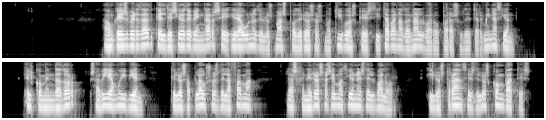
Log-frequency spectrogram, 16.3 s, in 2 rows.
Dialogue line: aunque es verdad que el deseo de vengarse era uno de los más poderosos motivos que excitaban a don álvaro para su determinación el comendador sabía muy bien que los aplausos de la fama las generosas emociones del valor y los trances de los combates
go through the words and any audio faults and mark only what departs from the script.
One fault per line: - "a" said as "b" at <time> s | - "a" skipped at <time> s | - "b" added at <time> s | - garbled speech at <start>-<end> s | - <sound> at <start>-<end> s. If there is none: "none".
none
